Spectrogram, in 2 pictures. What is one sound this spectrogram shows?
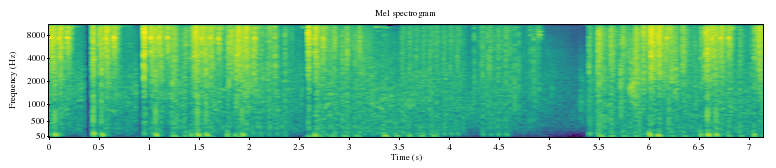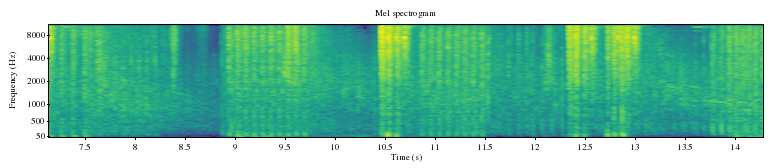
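A rifle fires rapid bursts of loud shots, close by.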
